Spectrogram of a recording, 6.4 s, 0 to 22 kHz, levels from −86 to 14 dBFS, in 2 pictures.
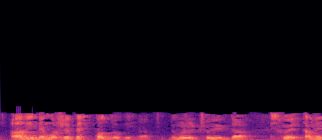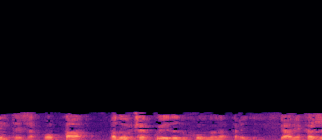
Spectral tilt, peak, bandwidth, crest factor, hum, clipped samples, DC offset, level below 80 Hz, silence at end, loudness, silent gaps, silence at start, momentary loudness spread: -9 dB/octave; 0 dBFS; 4.6 kHz; 16 dB; none; under 0.1%; under 0.1%; -40 dBFS; 0 s; -16 LUFS; none; 0 s; 10 LU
